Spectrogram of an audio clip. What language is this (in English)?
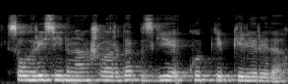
Kazakh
